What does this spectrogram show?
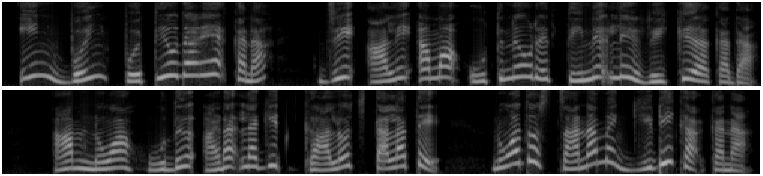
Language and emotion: Santali, angry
